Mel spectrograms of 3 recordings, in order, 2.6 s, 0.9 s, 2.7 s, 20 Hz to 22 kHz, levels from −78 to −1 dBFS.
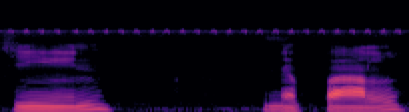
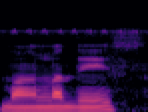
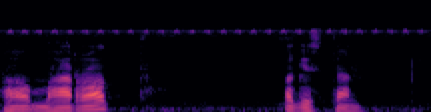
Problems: constant background noise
